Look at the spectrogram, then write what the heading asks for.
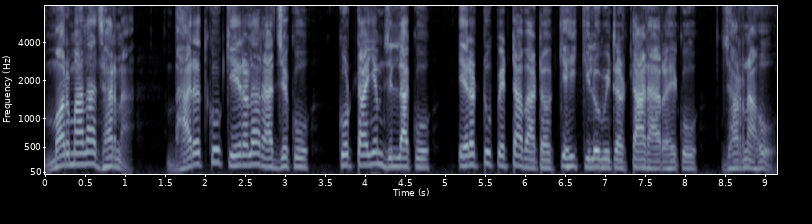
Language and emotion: Nepali, neutral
